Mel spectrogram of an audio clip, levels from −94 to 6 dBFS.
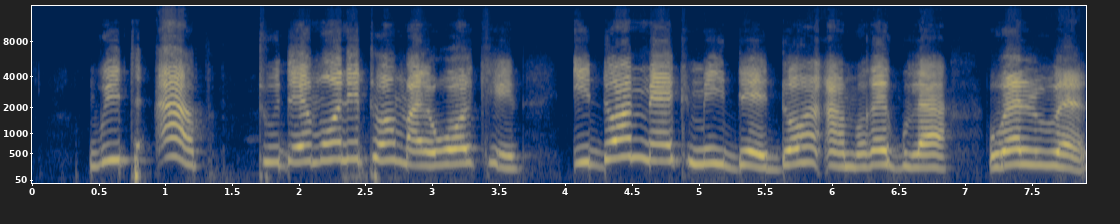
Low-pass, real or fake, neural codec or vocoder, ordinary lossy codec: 14.4 kHz; fake; vocoder, 44.1 kHz, 128 mel bands, Pupu-Vocoder; Opus, 24 kbps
